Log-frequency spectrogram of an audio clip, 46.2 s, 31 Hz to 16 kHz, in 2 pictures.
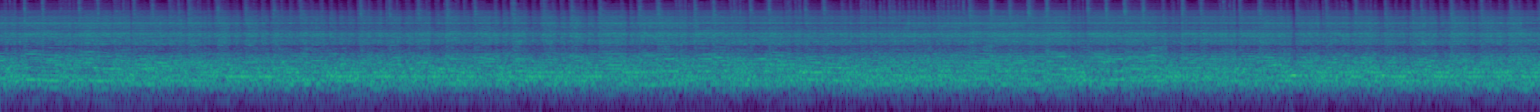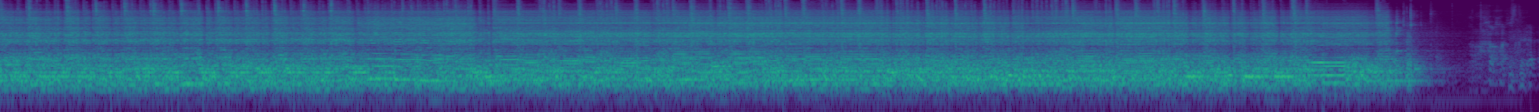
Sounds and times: Heavy metal: 0:00.0 - 0:44.7
Guitar: 0:00.0 - 0:46.1.

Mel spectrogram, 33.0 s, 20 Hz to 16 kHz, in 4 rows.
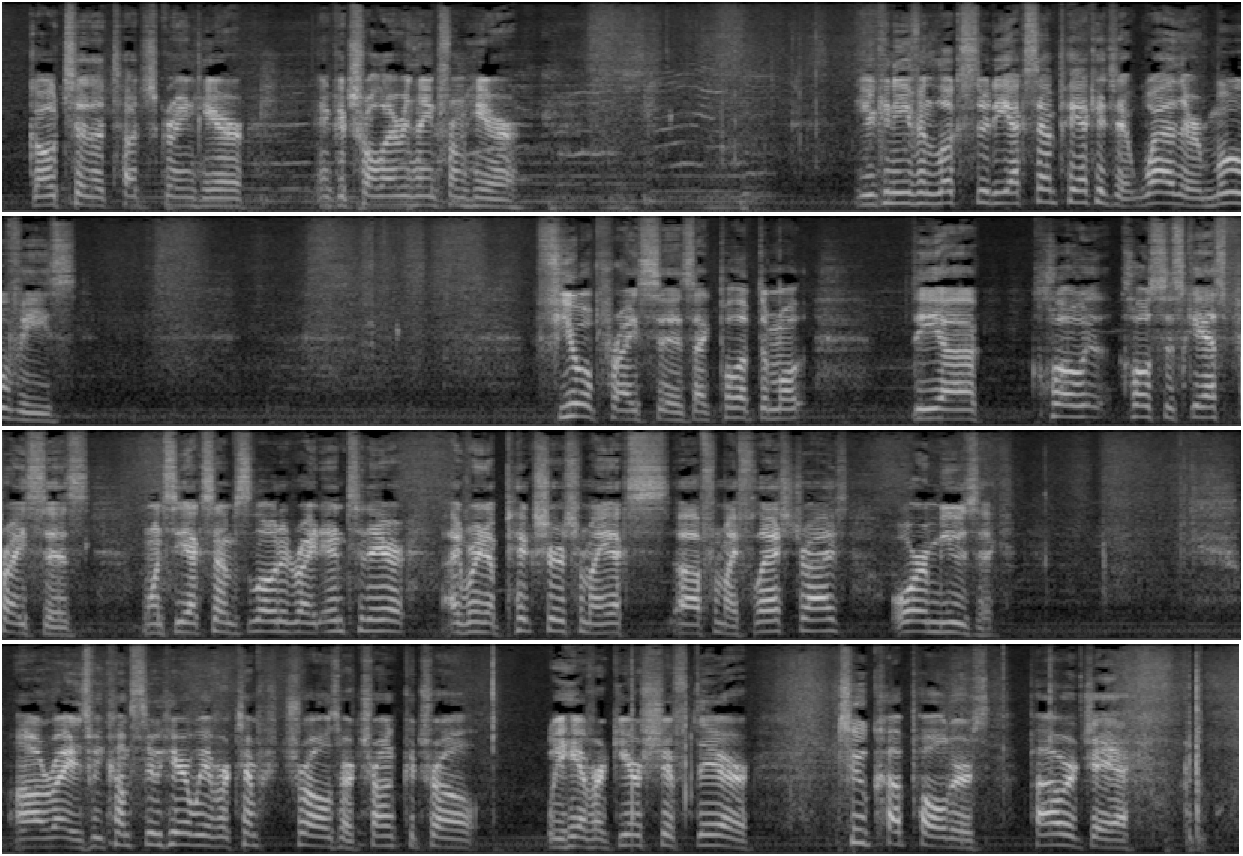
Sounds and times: Speech: 0:00.2 - 0:03.4, 0:05.7 - 0:08.8, 0:11.8 - 0:13.6, 0:14.4 - 0:23.2, 0:24.8 - 0:29.8, 0:30.4 - 0:32.4.

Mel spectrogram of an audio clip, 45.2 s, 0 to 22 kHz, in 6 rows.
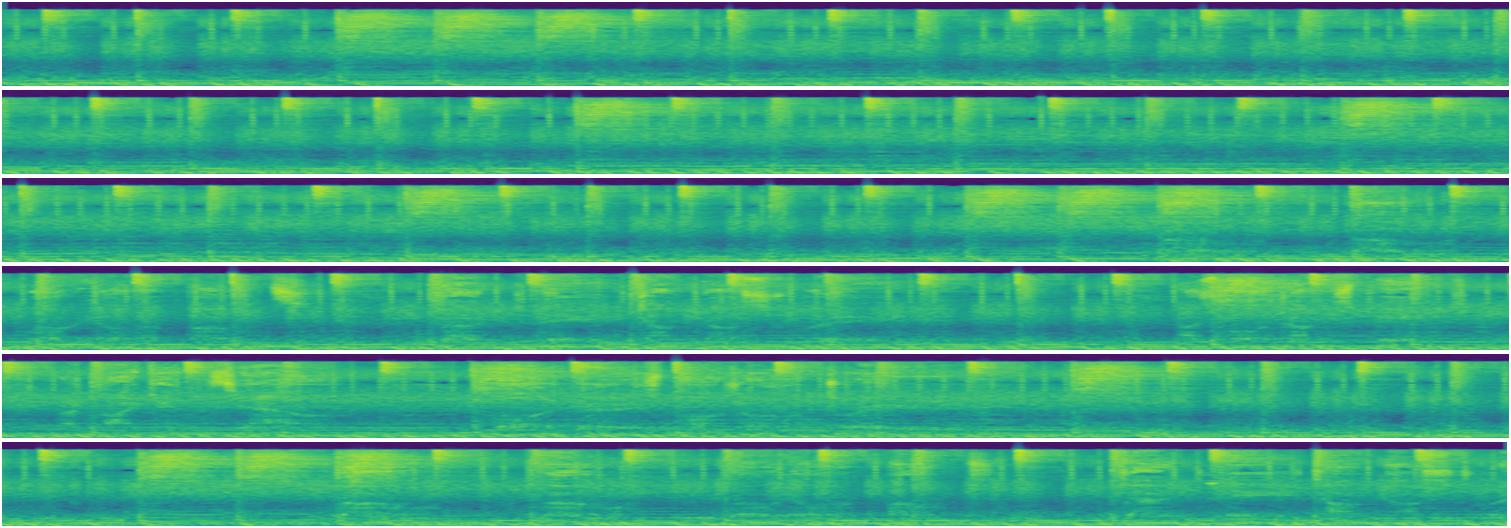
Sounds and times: Music: 0:00.0 - 0:45.2.

